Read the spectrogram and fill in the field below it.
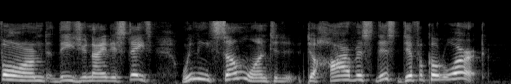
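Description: The speech has no technical faults and comes through a wideband Bluetooth headset link of the mSBC kind, with content reaching up to about 7.7 kHz and nothing above it.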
